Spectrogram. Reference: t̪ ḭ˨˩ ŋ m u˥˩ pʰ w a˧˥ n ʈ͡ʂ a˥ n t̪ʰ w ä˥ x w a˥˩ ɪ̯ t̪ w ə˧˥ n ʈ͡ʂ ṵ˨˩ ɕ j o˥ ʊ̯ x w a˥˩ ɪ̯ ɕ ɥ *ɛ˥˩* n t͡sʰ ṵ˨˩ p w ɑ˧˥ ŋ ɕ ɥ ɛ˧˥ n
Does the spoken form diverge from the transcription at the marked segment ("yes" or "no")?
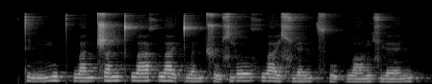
yes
